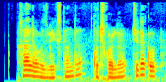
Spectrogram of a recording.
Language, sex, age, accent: Uzbek, male, 18-24, Qoraqalpog'iston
